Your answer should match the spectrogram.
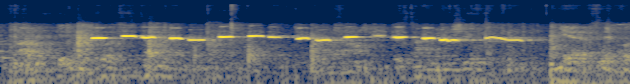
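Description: A person whistling a quick tune of about fifteen short notes, wandering up and down in pitch. It starts about a second in and stops about five seconds in.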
